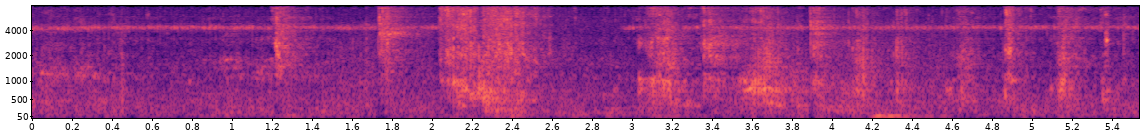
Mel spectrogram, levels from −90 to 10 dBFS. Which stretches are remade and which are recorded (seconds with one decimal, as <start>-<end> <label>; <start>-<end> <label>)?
0.0-1.5 remade; 1.5-2.0 recorded; 2.0-3.5 remade; 3.5-4.6 recorded; 4.6-5.5 remade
